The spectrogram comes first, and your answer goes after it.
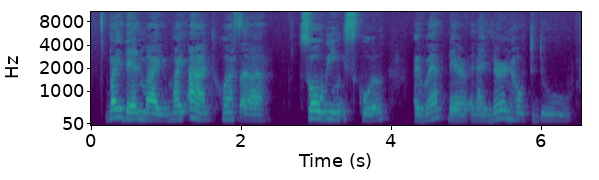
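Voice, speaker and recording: A woman with a dark, mellow tone speaks fairly slowly at a medium pitch, with ordinary pitch variation. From Philippines. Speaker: retired garment worker. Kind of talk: interview.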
